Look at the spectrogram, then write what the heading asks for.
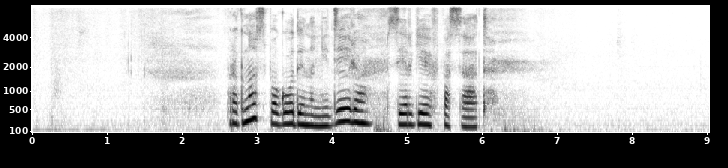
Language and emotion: Russian, sad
